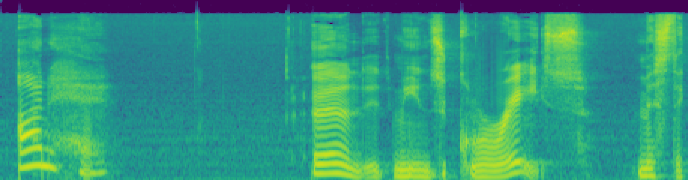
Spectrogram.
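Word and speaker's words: Unhei: he asked her with his eyes open wide angel looked quickly at mr kim then turned to joey she nodded slowly yes it's pronounced ange and it means grace mr kim added on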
